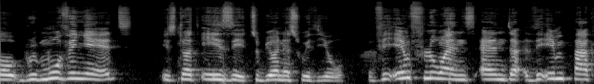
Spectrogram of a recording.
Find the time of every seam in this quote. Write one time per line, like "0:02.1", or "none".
0:03.5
